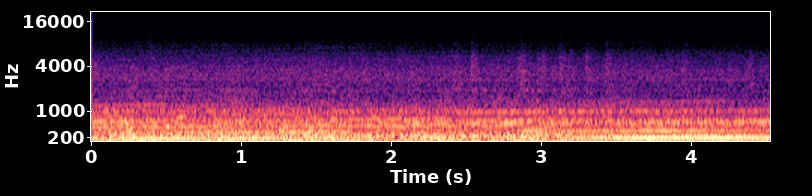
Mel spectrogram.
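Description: Inside the cabin of a BMW 318ti rally car, its four-cylinder engine pulls hard under load with its pitch rising slowly, over steady tyre and road rumble.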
